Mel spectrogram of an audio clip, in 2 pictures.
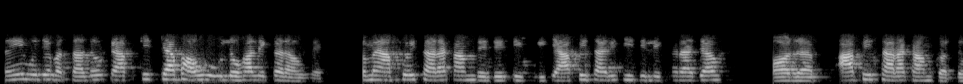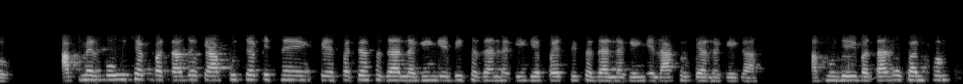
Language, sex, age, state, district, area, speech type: Hindi, female, 45-60, Rajasthan, Jodhpur, urban, conversation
